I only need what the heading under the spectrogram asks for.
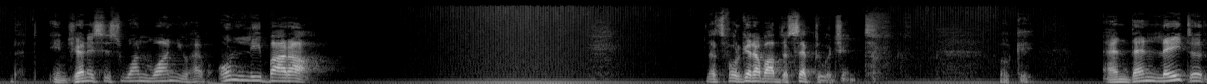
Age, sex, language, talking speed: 60-79, male, English, 85 wpm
